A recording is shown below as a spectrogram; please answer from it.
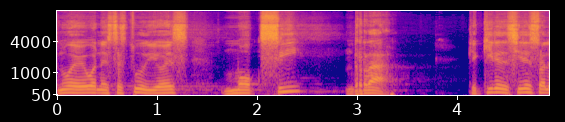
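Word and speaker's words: Motzi Ra: Un término que es nuevo en este estudio es Moxi Ra. ¿Qué quiere decir eso al español? El que difunde lo malo. Moxi Ra. Se escribe con M mayúscula, O, T, Z, I, separado, R, A.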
